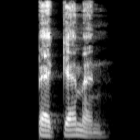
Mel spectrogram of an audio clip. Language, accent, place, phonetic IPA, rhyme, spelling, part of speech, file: German, Germany, Berlin, [bɛkˈɡɛmən], -ɛmən, Backgammon, noun, De-Backgammon.ogg
- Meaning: backgammon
